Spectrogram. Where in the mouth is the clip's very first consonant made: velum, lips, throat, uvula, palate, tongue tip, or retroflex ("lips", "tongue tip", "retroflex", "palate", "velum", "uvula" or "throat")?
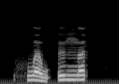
throat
